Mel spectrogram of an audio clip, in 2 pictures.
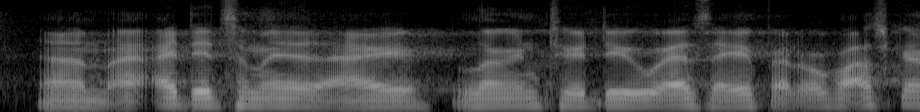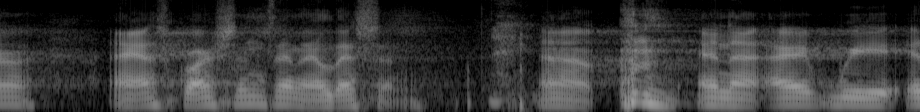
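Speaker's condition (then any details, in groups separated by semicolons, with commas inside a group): Amyotrophic lateral sclerosis; voice and hands affected; speech audibly affected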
